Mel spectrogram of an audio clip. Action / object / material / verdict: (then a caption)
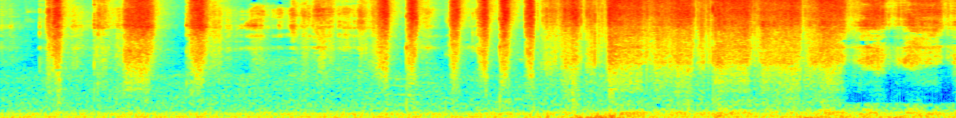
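scrape / carved wooden figurine scrubbed with a toothbrush / wood / none. A solid, carved wooden cat figurine, held in one palm, is scrubbed with a green toothbrush, including between the ears. Short, bright, bristly scrubbing strokes come in quick bursts, then merge into a steadier, denser rasp toward the end over a faint low hum.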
